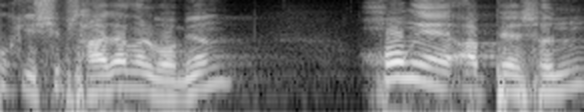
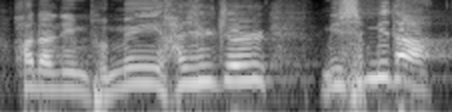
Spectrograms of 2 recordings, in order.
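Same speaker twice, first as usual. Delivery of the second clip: higher, pressing voice of a pushy believer; mock pushy believer; 7 semitones higher than usual. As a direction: lay the pressure on God with a forced smile. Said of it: "강제성으로 느끼지 않을까".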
